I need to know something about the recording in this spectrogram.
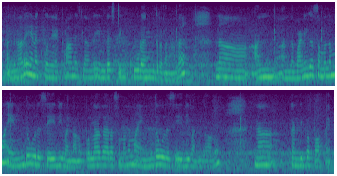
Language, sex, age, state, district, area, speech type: Tamil, female, 30-45, Tamil Nadu, Tirunelveli, urban, spontaneous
